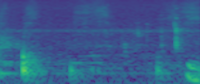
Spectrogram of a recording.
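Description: Marker pen writing on a whiteboard: a few faint short strokes.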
